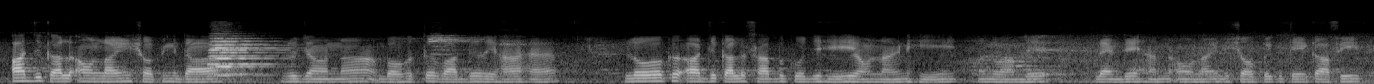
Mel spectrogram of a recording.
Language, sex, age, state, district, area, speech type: Punjabi, male, 18-30, Punjab, Amritsar, rural, spontaneous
